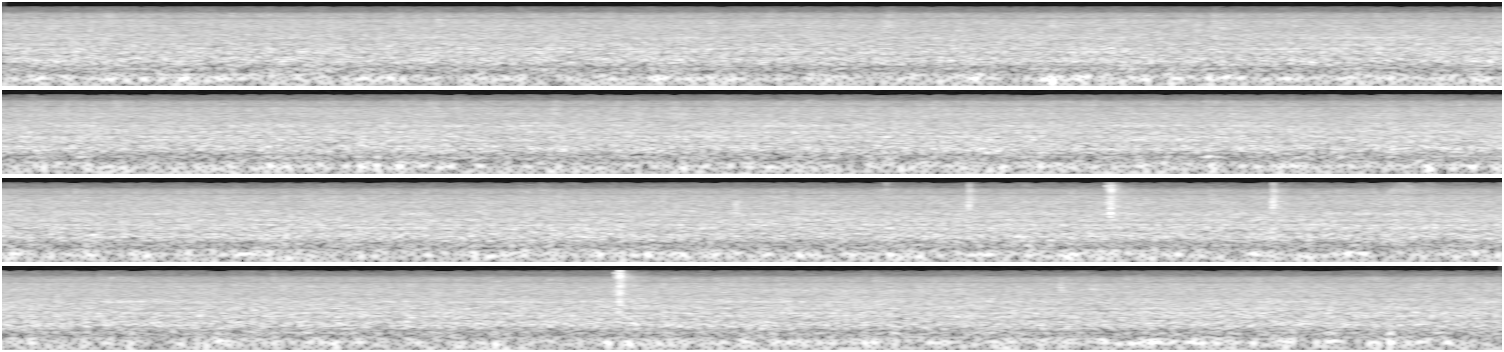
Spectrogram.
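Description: Steady hiss of running water from a small stream, with a few faint clicks in the second half.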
